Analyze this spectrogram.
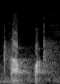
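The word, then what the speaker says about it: kappa: अब है ना, इसका सिंबल तो रो है, इसका सिंबल ऐसे छोटा के लिखा जाता है जिसे है ना प्रोनाउंस करते हैं कापा, KAPP कापा।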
